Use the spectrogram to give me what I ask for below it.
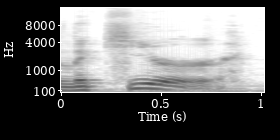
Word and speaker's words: liqueur: how do you even pronounce that leaky or it's not liquor it's liqueur this is regular chat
